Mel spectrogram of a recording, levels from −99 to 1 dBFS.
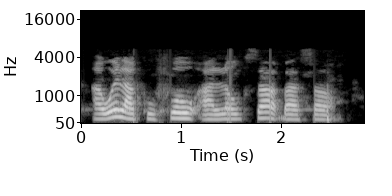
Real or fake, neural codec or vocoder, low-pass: real; none; 5.4 kHz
